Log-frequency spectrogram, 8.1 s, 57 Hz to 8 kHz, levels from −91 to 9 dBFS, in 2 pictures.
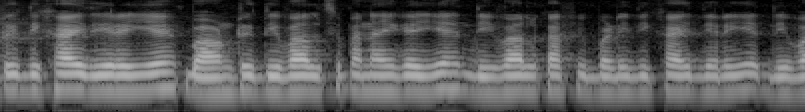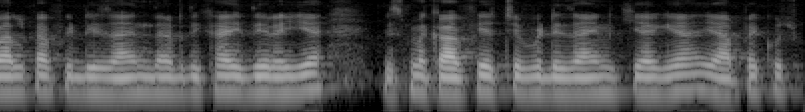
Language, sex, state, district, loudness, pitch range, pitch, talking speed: Hindi, male, Chhattisgarh, Bilaspur, -29 LUFS, 135-145 Hz, 145 Hz, 275 wpm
